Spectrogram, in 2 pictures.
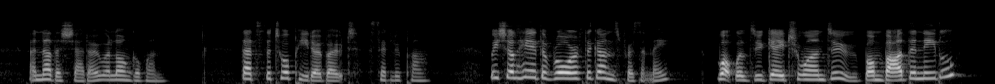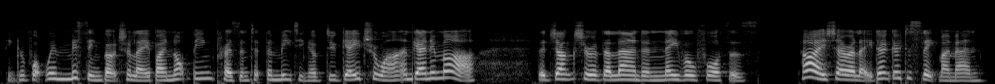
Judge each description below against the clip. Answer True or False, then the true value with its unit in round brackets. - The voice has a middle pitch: False (215 Hz)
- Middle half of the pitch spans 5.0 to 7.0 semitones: True (5.5 semitones)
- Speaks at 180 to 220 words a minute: True (185 wpm)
